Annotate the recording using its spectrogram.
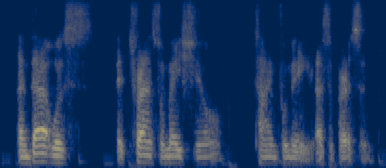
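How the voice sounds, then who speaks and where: The speaker has a Swedish accent, with music in the background. The sound is dry and close, with no echo. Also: man. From Sweden. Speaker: advertising executive. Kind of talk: interview. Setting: video call.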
